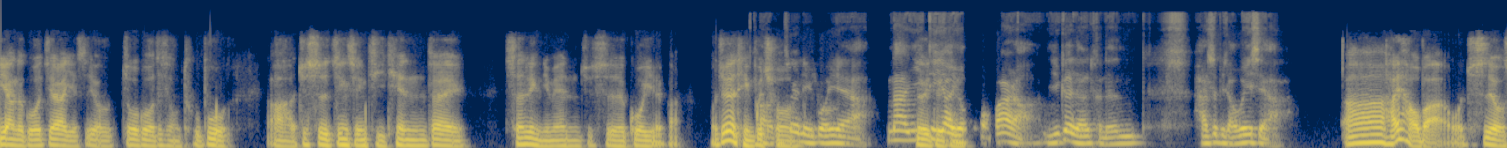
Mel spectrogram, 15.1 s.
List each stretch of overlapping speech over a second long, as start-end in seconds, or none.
none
